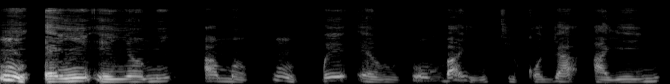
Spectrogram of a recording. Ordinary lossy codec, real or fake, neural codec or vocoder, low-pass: AAC, 64 kbps; real; none; 14.4 kHz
